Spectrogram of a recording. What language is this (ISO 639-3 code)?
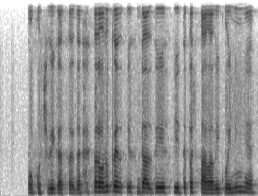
pan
